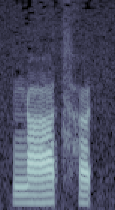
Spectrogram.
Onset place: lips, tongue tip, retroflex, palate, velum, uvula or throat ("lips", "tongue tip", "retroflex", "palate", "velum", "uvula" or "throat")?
velum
